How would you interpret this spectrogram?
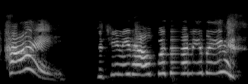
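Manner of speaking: high, sing-song clerk voice; overly sweet store-clerk greeting; fake casual shop clerk. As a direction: play it cool as a helpful clerk. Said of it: "I'm like".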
